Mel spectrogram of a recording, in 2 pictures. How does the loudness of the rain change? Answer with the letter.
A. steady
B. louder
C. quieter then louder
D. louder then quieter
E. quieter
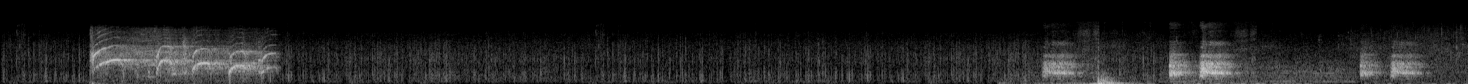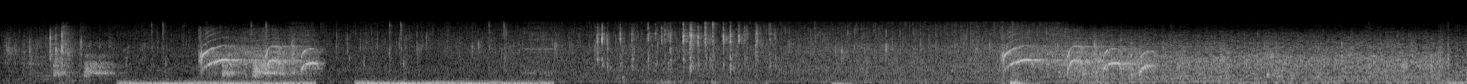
B.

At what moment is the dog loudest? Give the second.
12 s.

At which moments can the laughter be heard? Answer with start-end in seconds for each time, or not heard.
0.9-2.8, 16.6-17.9, 24.6-26.3.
